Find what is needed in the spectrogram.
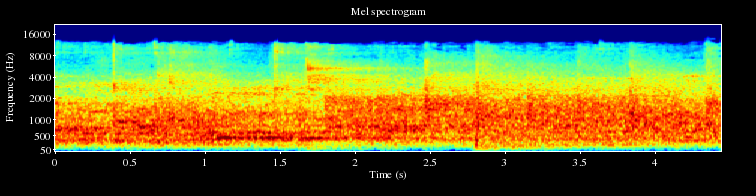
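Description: Table tennis ball clicking off the bats and table in a rally, a sharp click every quarter to half second, ending near the end with the point over. Behind it, a steady murmur of voices and noise echoes in the hall.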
